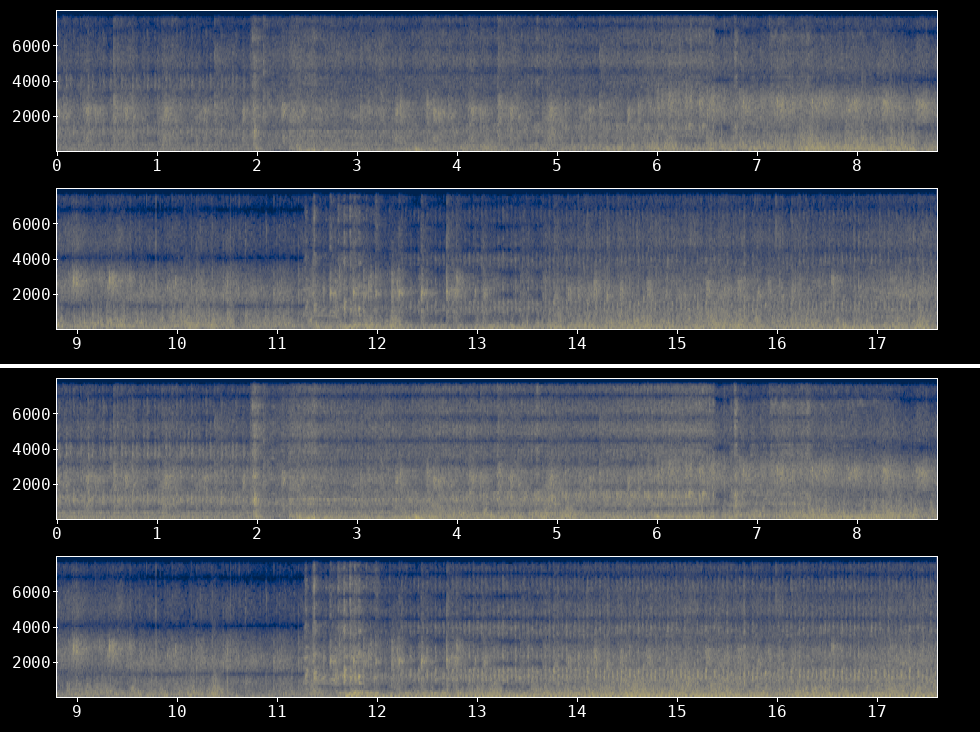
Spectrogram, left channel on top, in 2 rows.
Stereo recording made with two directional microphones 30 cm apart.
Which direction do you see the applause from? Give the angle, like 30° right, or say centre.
centre.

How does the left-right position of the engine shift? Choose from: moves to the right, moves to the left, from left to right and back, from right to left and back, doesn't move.
doesn't move.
